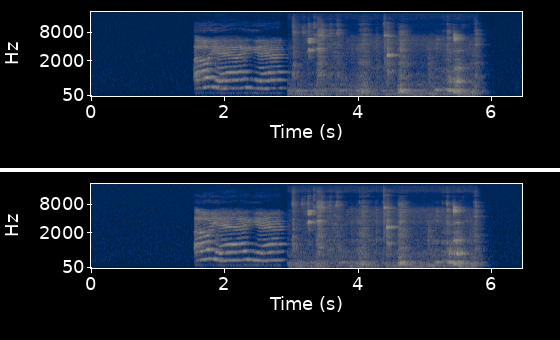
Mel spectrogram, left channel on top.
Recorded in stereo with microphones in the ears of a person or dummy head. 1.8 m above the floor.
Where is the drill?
I don't hear a drill.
